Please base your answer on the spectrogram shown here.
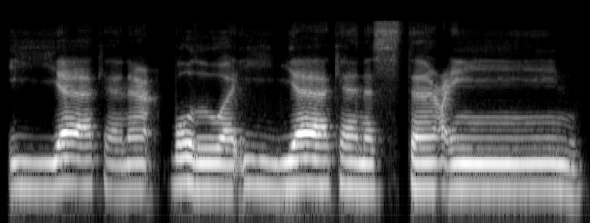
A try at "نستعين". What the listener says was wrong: Yeah, and on the scene, let the air come out. Don't stop it. نستعين. نستعين. I feel like I don't know, I can't explain with the scene, you have to let it like let the air spread.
